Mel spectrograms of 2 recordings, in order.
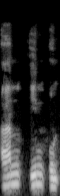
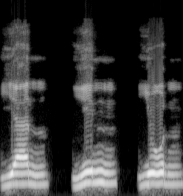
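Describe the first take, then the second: First: The syllables start with a bare vowel. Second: The syllables start with a y sound. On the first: The speaker calls it wrong. "আমরা অনেকেই কমন একটি ভুল করে থাকি, ... এইভাবে পড়ে থাকি" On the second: The speaker calls it right. "ইয়ার উচ্চারণ করতে হবে জিহ্বার মধ্যখান থেকে"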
